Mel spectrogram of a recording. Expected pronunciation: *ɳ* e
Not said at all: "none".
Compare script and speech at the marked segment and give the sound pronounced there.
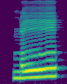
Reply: ɳ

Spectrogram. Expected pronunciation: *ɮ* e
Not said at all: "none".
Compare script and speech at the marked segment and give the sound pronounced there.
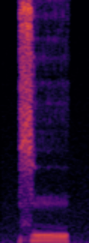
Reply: z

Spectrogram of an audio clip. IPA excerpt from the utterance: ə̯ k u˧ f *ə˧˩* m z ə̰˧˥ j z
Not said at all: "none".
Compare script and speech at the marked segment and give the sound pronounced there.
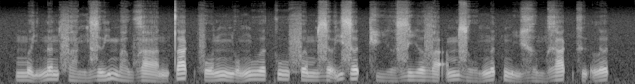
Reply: ə˧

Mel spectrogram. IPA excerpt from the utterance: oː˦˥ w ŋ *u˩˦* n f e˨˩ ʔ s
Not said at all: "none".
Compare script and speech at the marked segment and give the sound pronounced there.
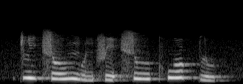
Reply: u˩˦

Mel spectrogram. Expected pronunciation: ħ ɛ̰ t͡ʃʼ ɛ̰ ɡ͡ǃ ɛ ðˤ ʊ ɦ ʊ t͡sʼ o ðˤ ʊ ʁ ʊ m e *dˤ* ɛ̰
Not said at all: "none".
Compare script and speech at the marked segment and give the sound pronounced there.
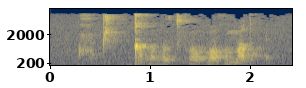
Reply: dˤ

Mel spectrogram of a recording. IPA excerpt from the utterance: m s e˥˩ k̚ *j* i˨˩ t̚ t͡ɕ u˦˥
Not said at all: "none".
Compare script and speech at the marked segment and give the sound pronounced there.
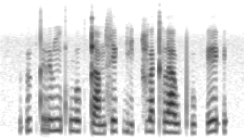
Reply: j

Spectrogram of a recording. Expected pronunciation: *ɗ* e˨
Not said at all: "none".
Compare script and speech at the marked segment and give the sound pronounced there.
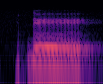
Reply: ɗ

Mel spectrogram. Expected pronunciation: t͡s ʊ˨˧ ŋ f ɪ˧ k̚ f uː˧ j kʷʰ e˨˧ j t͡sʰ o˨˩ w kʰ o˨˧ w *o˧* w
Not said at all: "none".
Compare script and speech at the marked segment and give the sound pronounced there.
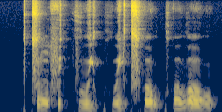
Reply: o˧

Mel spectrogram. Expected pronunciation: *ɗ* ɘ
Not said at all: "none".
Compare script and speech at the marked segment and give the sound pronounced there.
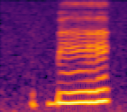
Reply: ɓ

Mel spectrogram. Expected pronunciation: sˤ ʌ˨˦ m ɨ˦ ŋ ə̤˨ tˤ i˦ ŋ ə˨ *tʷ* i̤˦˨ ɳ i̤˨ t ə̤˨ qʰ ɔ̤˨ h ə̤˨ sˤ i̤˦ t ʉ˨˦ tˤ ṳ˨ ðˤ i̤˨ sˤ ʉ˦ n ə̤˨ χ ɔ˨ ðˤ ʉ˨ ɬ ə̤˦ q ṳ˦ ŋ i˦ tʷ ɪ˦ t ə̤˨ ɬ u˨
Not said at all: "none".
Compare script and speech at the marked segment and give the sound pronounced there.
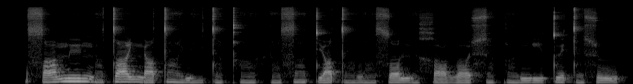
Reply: tˤ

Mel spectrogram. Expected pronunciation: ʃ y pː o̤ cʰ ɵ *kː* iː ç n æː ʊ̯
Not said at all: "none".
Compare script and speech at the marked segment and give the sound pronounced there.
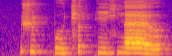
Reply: kː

